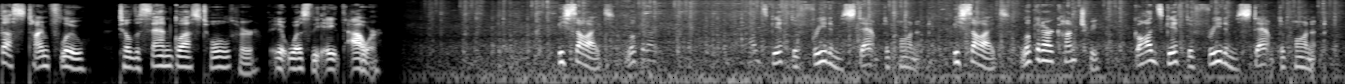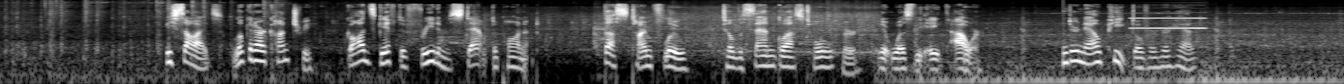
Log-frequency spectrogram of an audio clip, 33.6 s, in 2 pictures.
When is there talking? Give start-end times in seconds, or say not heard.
0.0-4.8, 7.0-8.2, 9.3-16.6, 18.9-23.6, 24.4-29.1, 30.1-32.2.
